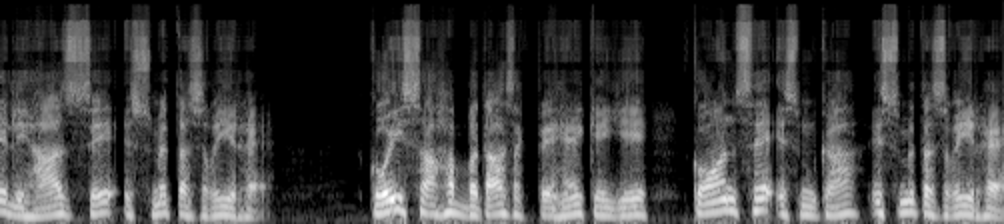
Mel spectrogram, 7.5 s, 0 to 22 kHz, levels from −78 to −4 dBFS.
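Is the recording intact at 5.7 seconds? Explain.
No. At 5.7 seconds, as throughout the clip, the speech sounds rough and grainy, with a noisy texture where clean tone should be. This is likely Opus compression in its CELT music mode, refilling starved bands with folded or noise content, which fits roughly 16 kbps.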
